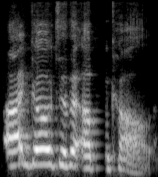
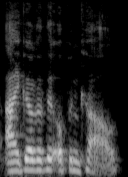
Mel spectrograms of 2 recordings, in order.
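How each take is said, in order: First: Higher, louder triumphant announcement; "I go to the open call" punched proudly; emphatic. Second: Said in the usual way. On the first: Shown as a demonstration. Telling friend the comeback plan, higher louder proud.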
